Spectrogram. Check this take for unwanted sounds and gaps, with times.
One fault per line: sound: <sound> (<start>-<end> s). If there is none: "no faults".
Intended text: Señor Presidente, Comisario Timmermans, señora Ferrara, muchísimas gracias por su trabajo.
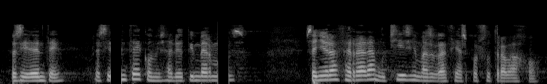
sound: dropout (1.1-1.2 s)
sound: dropout (2.2-2.3 s)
